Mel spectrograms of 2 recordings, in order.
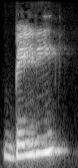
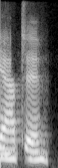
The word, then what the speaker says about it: Viate: We enjoy like burning control, but as our our sister um is it Batty? Do I pronounce it your name? Viate.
